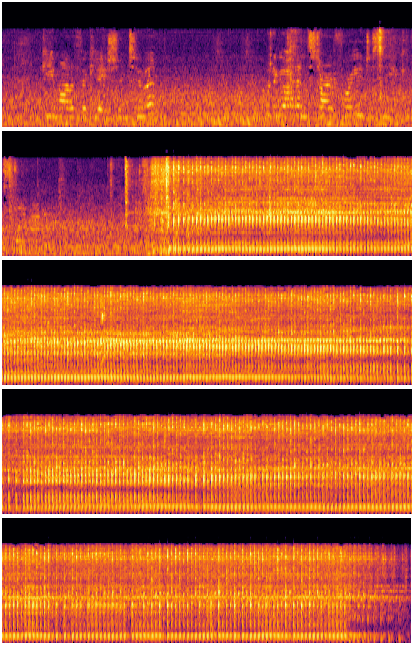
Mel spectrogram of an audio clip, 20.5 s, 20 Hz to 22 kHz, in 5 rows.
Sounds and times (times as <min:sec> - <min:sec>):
Vehicle: 0:00.0 - 0:20.4.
